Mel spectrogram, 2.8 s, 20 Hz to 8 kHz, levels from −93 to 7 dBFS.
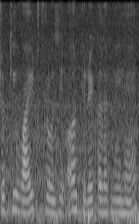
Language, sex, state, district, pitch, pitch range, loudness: Hindi, female, Bihar, Gopalganj, 180 Hz, 170-195 Hz, -32 LUFS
